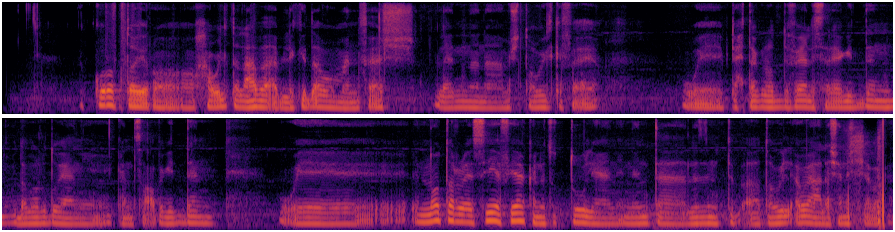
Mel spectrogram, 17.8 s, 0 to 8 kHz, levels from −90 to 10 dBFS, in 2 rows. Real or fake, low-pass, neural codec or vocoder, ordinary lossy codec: real; none; none; none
